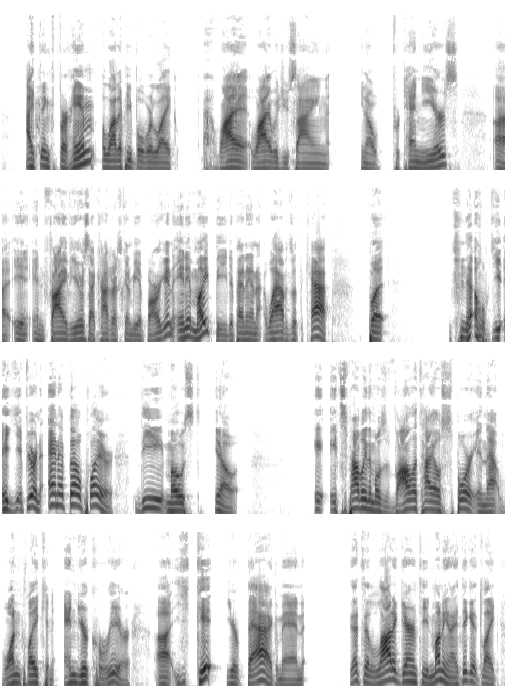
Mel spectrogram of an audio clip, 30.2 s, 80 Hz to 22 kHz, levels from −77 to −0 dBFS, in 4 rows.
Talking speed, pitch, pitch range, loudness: 175 wpm, 125 Hz, 110-155 Hz, -22 LUFS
